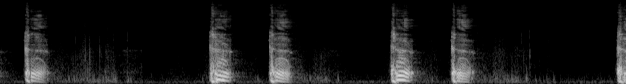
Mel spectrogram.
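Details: Persistent cough all day with tiredness and chest pain: six harsh forceful single coughs in about six seconds, some with a throaty rasp.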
